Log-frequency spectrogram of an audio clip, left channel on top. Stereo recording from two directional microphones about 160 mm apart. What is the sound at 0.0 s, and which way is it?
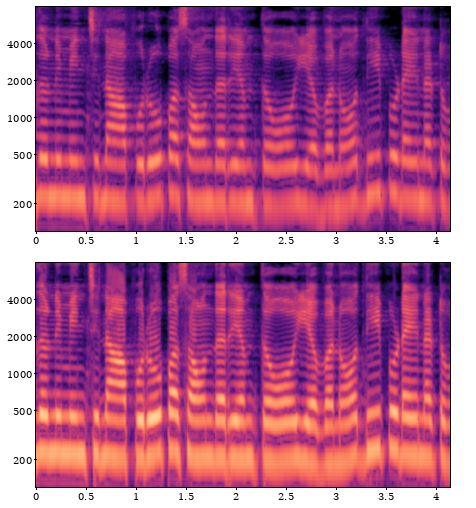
Speech, 40° right (ahead or behind).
